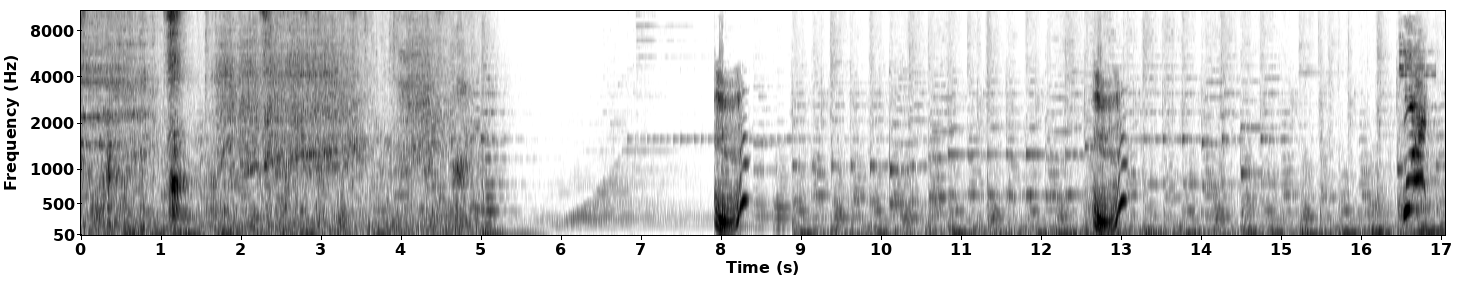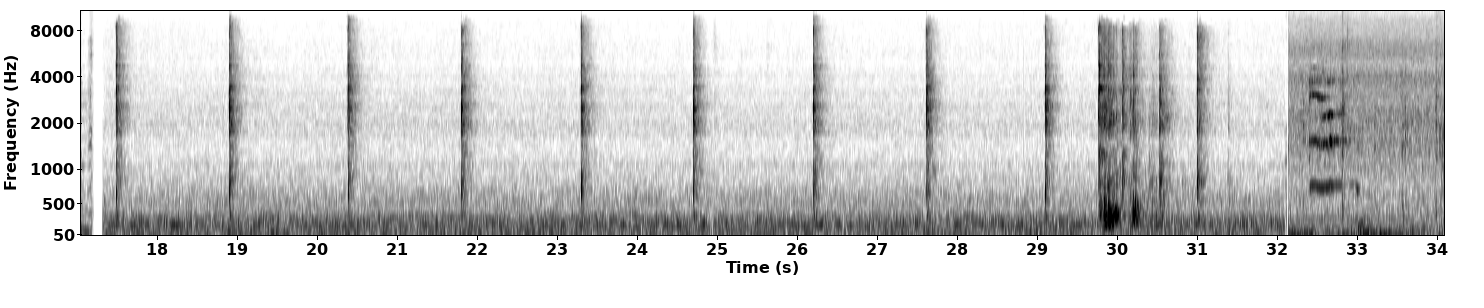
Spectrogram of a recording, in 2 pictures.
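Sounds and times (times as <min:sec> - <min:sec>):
cat meowing: 0:32.2 - 0:33.2.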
